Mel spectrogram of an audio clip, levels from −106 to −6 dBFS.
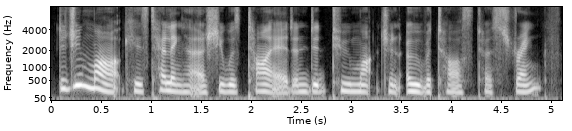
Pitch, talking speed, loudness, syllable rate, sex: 200 Hz, 200 wpm, -18 LUFS, 4.5 syllables/s, female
